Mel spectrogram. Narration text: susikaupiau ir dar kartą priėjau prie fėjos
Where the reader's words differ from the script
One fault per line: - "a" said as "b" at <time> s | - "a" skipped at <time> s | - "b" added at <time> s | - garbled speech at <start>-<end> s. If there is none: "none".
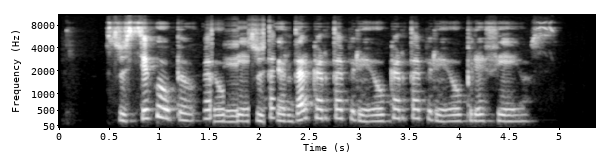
- garbled speech at 1.4-2.2 s
- "kartą priėjau" added at 3.4 s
